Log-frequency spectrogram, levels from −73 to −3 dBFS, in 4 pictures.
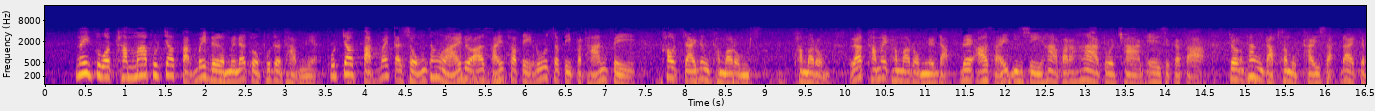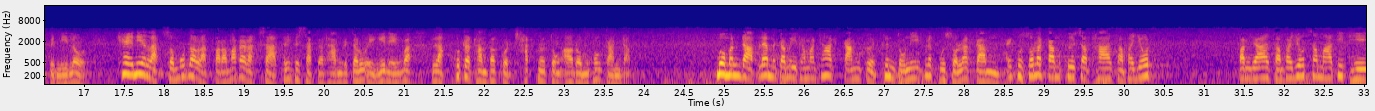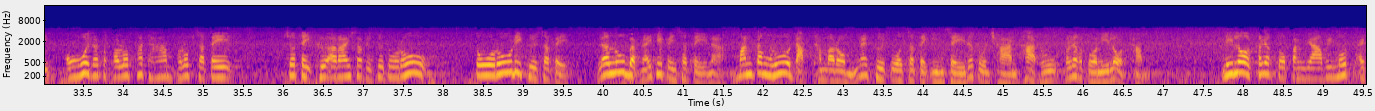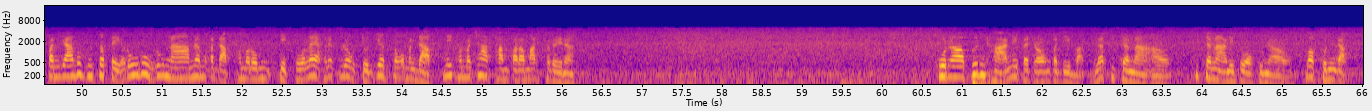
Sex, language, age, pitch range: male, Thai, 60-79, 135-205 Hz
